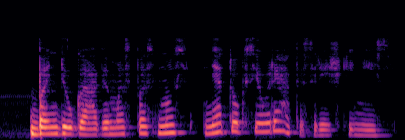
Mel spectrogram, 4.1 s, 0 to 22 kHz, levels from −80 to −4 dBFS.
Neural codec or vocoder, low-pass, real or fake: none; 7.2 kHz; real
